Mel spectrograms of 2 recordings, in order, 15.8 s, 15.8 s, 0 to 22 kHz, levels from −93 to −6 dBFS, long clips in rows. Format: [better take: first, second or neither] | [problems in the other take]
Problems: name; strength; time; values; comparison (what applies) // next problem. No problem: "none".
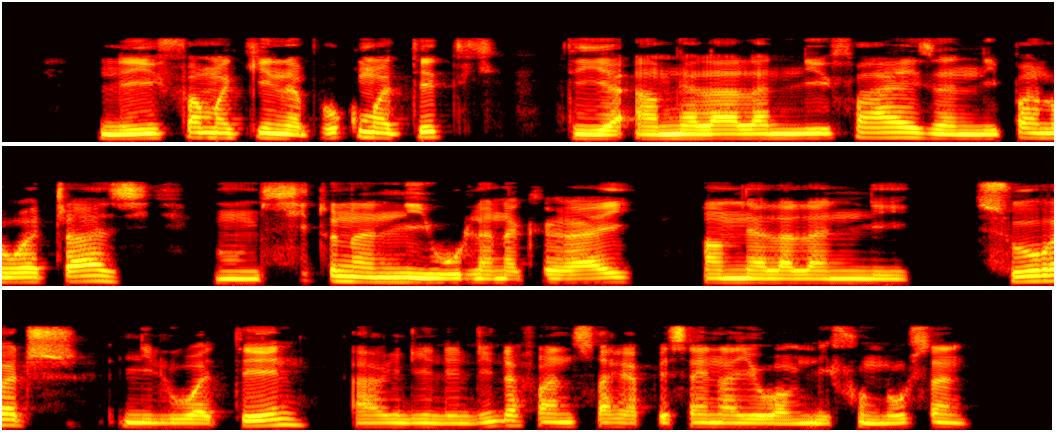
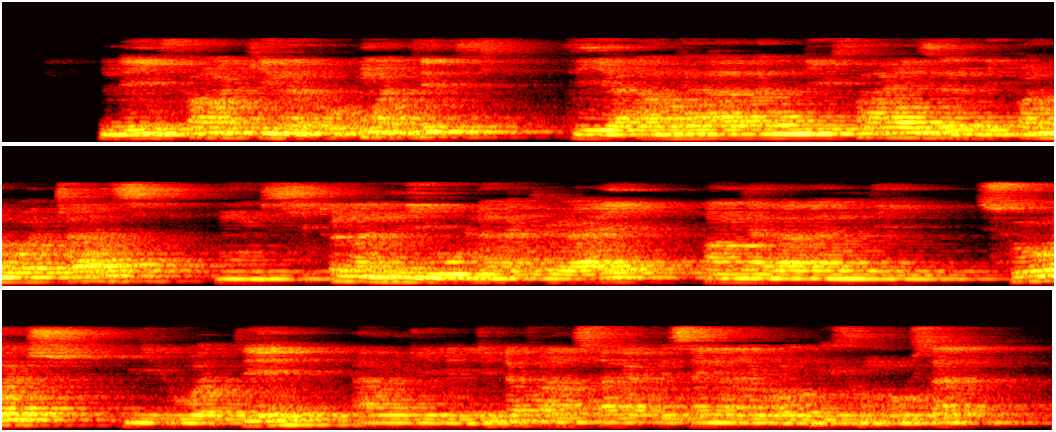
first | room echo; dies away in 1.2 s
